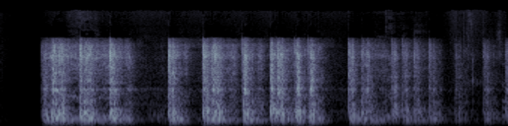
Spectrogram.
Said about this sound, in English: So those were some Upper J fireworks after the parade. They had fireworks going. That was pretty good for a small town. A little fireworks show.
